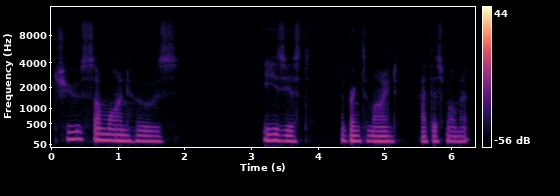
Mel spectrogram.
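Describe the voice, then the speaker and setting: A man guiding a meditation in a calm, gentle, measured way, leaving long pauses between phrases. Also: fairly low pitch, no echo, studio quality. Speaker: guided meditation instructor. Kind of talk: slow guided meditation narration. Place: close, dry voice-only recording.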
